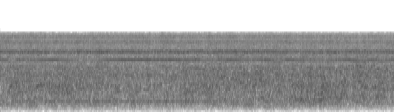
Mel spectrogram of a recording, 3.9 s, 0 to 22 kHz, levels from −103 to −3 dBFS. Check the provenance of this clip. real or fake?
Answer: real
